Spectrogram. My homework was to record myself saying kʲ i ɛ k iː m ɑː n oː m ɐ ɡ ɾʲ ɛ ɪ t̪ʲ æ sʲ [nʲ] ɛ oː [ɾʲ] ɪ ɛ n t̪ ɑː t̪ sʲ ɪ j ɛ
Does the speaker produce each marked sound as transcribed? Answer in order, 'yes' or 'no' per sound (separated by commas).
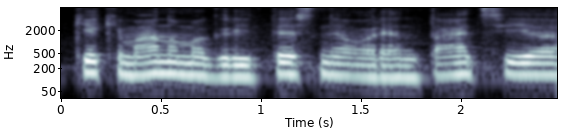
yes, yes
